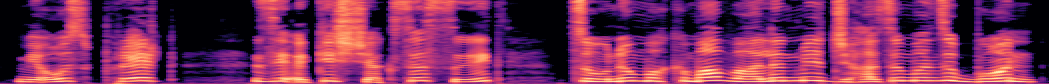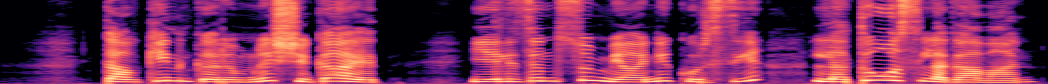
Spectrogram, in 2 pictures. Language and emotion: Kashmiri, fearful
